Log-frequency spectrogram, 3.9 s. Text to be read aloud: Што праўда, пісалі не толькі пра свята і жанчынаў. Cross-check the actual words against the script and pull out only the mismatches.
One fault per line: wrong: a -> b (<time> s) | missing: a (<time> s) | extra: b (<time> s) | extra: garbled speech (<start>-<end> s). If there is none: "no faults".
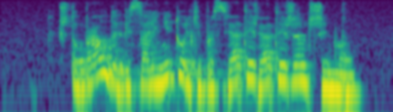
extra: свята (2.5 s)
